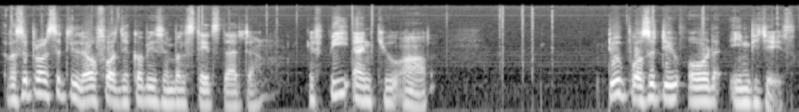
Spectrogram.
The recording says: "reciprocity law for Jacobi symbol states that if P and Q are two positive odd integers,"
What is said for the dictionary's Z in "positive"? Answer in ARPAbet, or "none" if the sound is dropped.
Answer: S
